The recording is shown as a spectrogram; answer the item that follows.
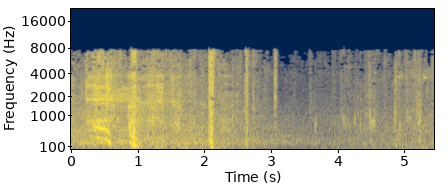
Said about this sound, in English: I will picket the horses over here.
